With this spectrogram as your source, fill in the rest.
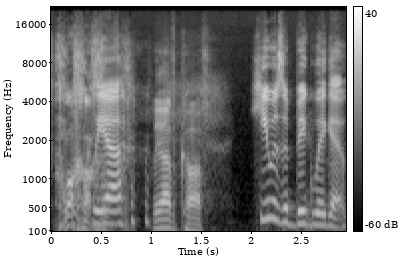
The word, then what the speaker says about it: Kliavkoff: Kliavkoff. Kliavkoff.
